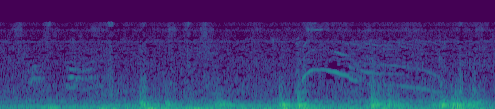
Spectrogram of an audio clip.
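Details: Three-week-old Persian kitten, one of a litter of two red and white and one cream and white, at play; one drawn-out meow arching high then sliding down, amid low thumps and soft murmuring against a constant low hum.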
